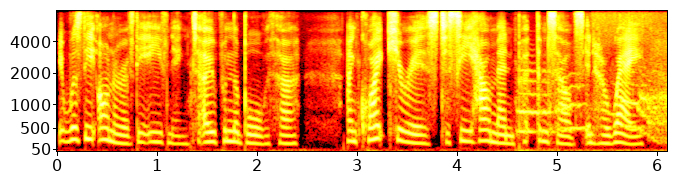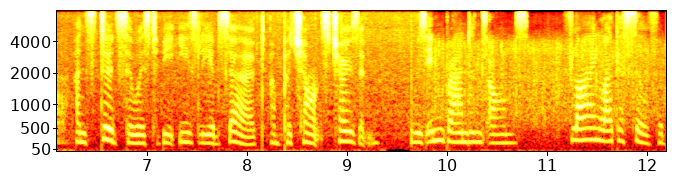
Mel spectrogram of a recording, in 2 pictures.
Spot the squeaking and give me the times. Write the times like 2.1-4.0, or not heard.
4.5-6.3.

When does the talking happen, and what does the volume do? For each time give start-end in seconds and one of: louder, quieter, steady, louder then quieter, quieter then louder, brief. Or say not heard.
0.0-12.1 steady.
